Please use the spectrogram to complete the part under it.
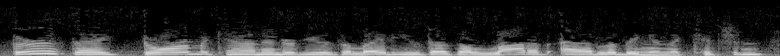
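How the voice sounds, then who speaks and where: A woman's voice: on the high side, fast talker. A woman hosting a radio program, reading a scripted promo. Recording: tinny, band-limited old radio broadcast.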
